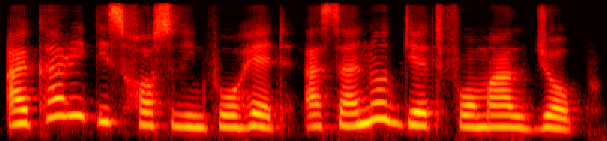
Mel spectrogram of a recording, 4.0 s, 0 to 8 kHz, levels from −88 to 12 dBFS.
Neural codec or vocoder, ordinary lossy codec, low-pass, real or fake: codec, 16 kHz, 0.3 kbps, FocalCodec; none; 7.2 kHz; fake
